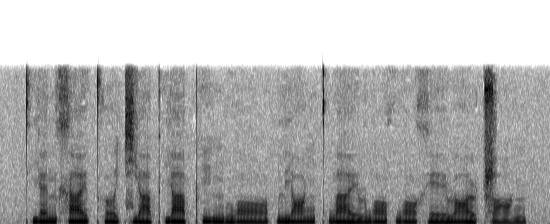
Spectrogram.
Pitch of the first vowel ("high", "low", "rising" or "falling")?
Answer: low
